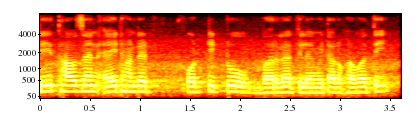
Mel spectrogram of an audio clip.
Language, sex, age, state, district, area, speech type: Sanskrit, male, 18-30, Odisha, Balangir, rural, spontaneous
